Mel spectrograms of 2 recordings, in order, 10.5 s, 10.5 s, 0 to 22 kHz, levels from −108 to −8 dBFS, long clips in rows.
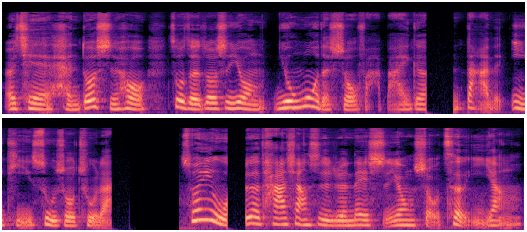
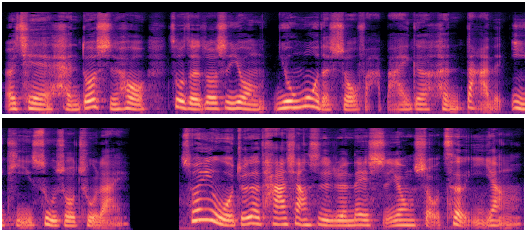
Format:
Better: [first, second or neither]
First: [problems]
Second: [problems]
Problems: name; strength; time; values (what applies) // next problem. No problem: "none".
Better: second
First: audio cutting out; at 4 s, at 6.5 s and at 7.5 s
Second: none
